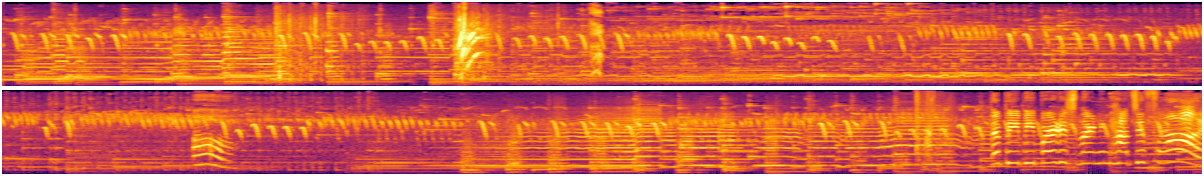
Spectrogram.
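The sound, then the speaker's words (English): A small bird chirps and calls in short rising notes, mixed in with tinkling, melodic music that runs throughout and partly covers the calls. “Why is that little bird sounding like that?”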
